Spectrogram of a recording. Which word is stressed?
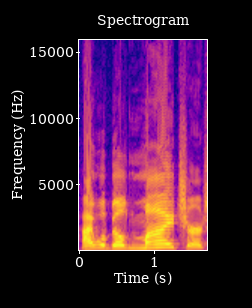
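my. The stress is on "my".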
